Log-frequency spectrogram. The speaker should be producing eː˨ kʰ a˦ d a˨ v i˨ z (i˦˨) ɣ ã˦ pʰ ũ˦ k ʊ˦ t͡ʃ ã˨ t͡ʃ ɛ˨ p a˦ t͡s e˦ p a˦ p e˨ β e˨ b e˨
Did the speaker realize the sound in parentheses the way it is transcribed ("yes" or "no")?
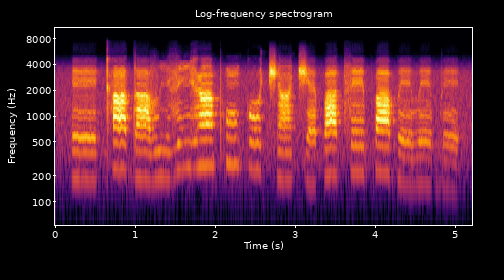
no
